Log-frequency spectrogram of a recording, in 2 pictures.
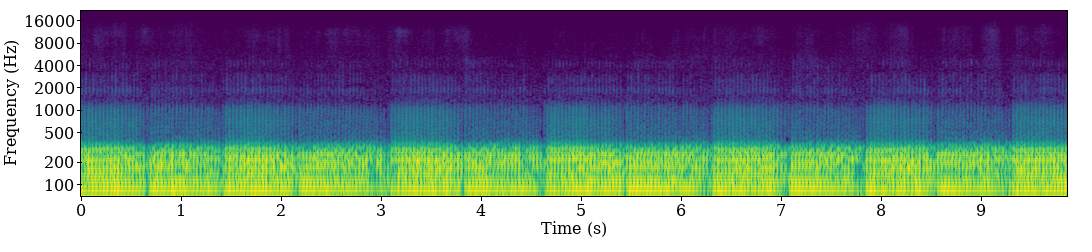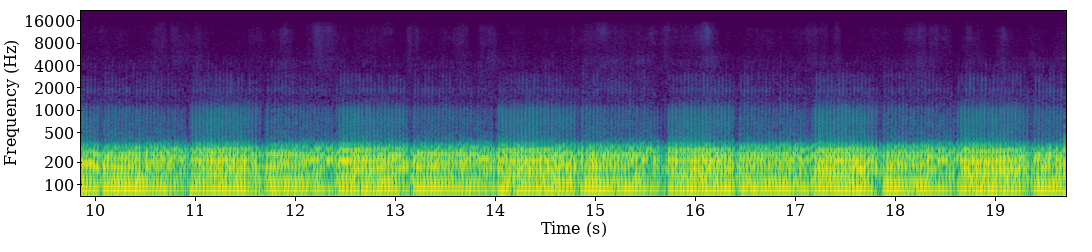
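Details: Low, throaty purring from a happy cat being massaged, an unbroken vibrating hum with gentle rhythmic breath cycles over about twenty seconds.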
